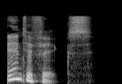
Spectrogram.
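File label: "antefix", British English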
